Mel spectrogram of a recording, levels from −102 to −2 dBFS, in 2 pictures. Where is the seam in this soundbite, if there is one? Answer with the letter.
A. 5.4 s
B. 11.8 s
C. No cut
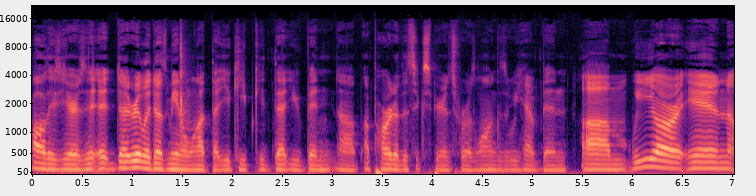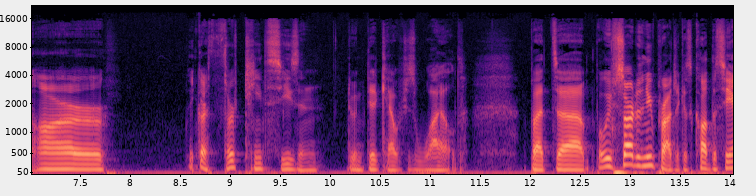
A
